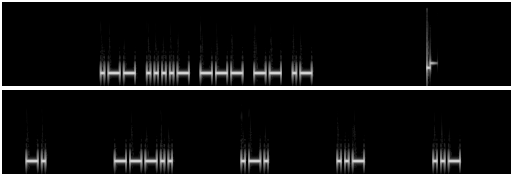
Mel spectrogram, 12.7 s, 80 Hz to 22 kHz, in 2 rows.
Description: Morse code, heard as a keyed tone, about 25 wpm, spaced as for 13 wpm, 700 Hz. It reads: W4OMA N8RUU
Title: USA Call Signs - 5 Characters - 6x Character Spacing - 25wpm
